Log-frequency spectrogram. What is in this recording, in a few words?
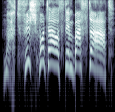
Shooter Villain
